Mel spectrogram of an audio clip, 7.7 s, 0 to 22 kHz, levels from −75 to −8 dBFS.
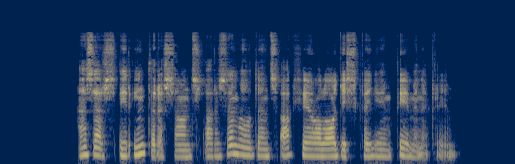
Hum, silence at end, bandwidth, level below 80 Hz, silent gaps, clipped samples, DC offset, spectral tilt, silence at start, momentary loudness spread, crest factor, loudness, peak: none; 0.9 s; 11.5 kHz; -62 dBFS; none; under 0.1%; under 0.1%; -3 dB/octave; 1.15 s; 11 LU; 20 dB; -24 LUFS; -8 dBFS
